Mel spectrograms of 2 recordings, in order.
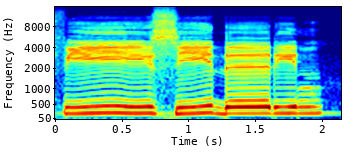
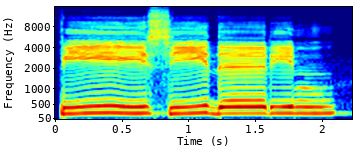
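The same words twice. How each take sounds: No difference in how they are said.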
